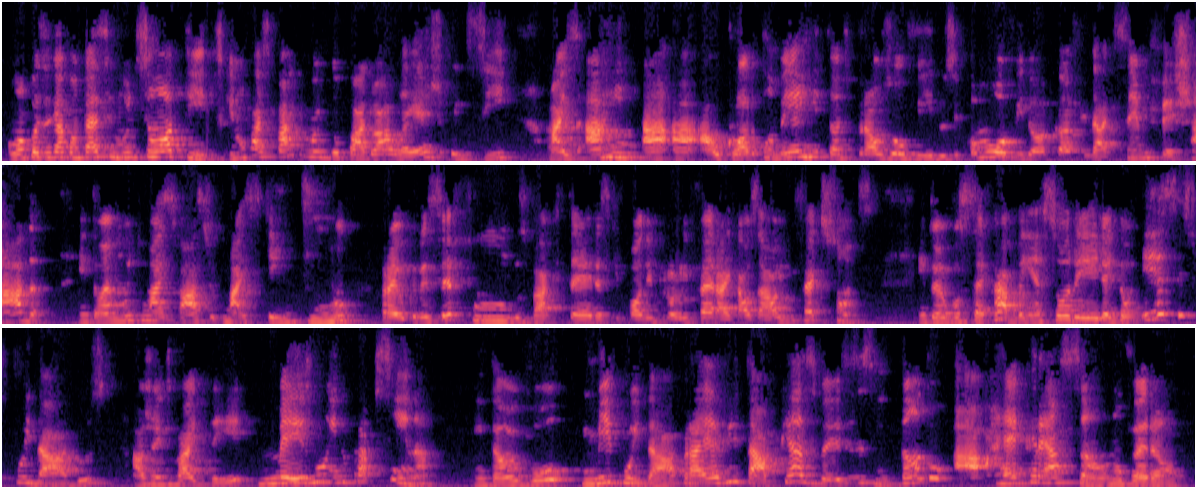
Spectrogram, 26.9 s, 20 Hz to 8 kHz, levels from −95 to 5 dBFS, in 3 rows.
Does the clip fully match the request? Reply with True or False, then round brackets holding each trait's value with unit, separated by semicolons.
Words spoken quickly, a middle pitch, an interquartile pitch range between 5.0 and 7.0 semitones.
False (200 wpm; 215 Hz; 5.3 semitones)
